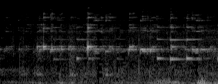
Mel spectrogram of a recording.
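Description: Small bells on running hunting dogs' collars jingling in short, irregular rings, with low rumble from running footsteps in dry leaves toward the end.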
